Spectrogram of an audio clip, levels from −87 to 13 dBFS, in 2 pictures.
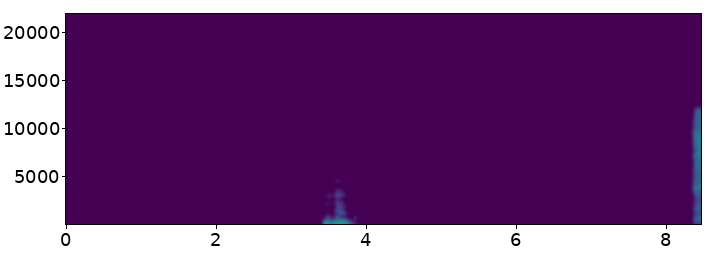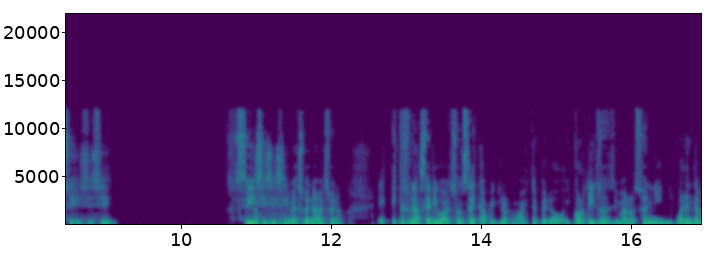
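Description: No technical faults can be heard anywhere in this speech recording.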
